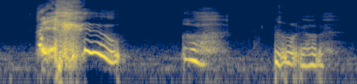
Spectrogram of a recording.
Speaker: oh it's almost like these sneezes aren't helping because i still feel like i have to see oh my god well i still have to sneeze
